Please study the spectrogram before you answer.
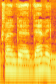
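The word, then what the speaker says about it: Clendenon: Some cast off, but the key, Don Clendening there, that's how we pronounce it in Canada, he was the key.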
